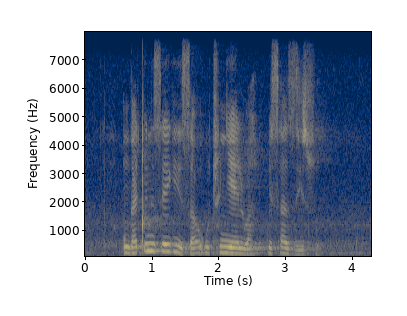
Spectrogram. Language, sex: Zulu, female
